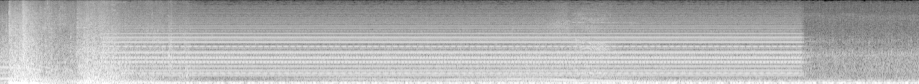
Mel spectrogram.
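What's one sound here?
A car horn blares steadily, then stops.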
